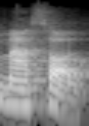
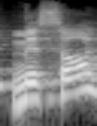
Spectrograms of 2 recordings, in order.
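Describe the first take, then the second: First: «مثال» with its first vowel opened to a; accented mispronunciation. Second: Said in the usual way. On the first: Shown as a demonstration. Coach showing how misplaced vowels make an accent, «مثال» said as "masal".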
